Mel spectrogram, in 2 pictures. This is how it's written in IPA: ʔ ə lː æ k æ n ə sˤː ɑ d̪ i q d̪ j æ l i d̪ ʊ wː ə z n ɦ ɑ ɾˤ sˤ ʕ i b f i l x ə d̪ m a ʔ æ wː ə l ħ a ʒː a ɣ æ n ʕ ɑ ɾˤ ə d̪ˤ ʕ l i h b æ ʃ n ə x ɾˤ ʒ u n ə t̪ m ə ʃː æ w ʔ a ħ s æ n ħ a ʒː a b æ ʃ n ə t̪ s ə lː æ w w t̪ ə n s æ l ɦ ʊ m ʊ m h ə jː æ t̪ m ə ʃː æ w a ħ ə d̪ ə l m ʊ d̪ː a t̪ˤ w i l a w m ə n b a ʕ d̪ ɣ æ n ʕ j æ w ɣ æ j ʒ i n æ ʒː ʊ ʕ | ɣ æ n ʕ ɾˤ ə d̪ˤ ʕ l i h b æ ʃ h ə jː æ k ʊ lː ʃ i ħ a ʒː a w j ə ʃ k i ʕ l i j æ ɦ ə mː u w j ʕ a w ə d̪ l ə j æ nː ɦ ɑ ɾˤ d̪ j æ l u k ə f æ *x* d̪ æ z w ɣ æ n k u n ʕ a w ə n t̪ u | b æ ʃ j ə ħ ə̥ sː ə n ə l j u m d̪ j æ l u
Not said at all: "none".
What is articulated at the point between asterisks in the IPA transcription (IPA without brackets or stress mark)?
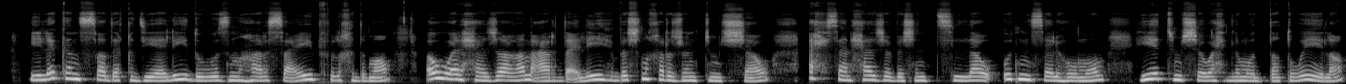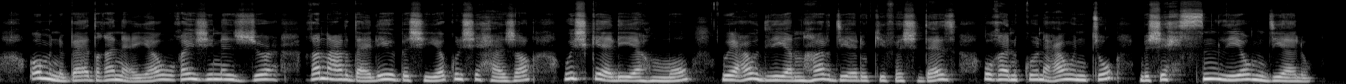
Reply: ʃ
